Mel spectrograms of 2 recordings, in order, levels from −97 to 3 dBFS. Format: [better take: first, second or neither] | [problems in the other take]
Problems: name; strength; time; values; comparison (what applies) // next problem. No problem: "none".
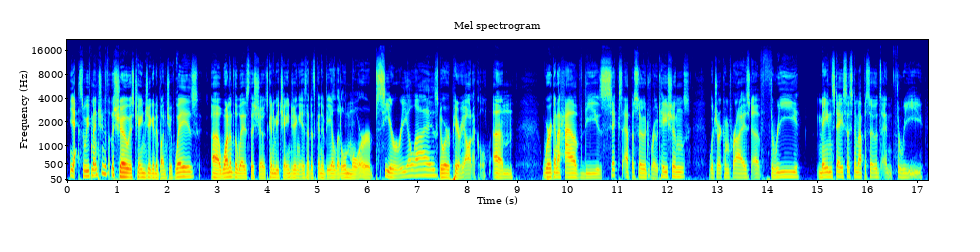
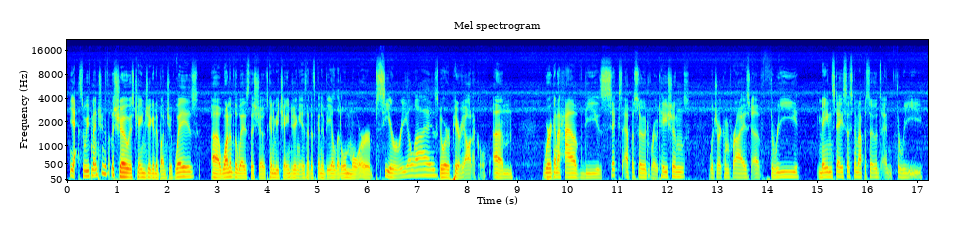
first | hiss; faint; throughout; 30 dB below the speech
